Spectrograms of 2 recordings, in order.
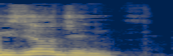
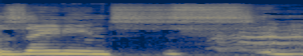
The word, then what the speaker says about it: Zildjian: And that he had a he had a difficult time pronouncing Zildjian, and often having to say, I left all the Zanians at the show yesterday.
